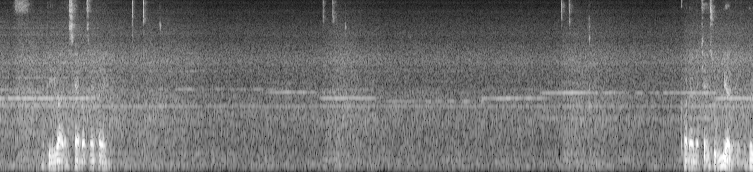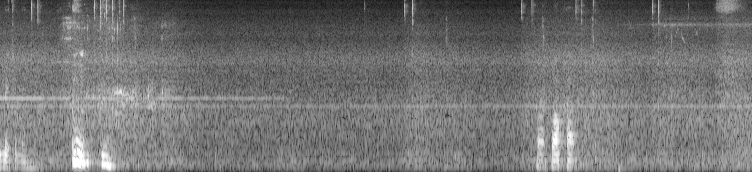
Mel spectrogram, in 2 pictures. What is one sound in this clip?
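Short interface clicks and chimes sound now and then.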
